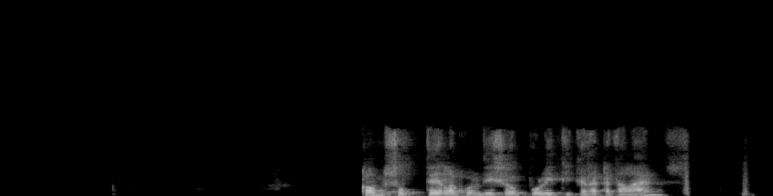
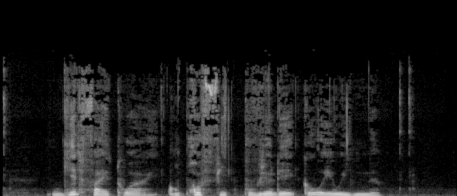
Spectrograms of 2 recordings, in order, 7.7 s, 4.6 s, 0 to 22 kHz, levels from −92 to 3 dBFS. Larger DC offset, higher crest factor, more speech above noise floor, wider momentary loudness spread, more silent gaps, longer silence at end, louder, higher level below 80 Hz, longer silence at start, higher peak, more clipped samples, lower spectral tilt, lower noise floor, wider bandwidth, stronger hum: neither; first, 24 dB vs 18 dB; first, over 60 dB vs 34 dB; about the same, 8 LU vs 10 LU; neither; second, 0.25 s vs 0.75 s; second, -31 LUFS vs -23 LUFS; second, -76 dBFS vs -54 dBFS; first, 3.6 s vs 0.5 s; second, -10 dBFS vs -6 dBFS; neither; second, -5.5 dB/octave vs -7 dB/octave; first, under -90 dBFS vs -56 dBFS; second, 8 kHz vs 15.5 kHz; neither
